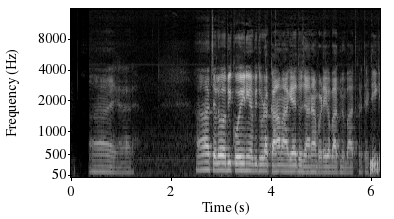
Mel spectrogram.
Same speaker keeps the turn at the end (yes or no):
no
